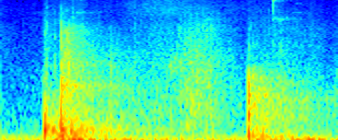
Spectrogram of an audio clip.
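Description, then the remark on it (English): Sharp, hard-soled dress-shoe footsteps click on a firm floor in a pitch-black room, getting closer: a quick pair of steps followed by another about a second later, crisp against a quiet background. “They're getting closer. They have a very stiff click to them.”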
